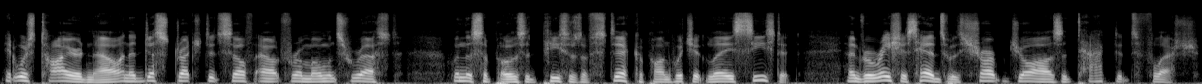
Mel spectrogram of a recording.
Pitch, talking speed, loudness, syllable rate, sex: 135 Hz, 175 wpm, -18 LUFS, 4.5 syllables/s, male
